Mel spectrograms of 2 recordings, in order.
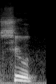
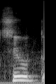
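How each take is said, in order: Both takes have the same delivery.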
